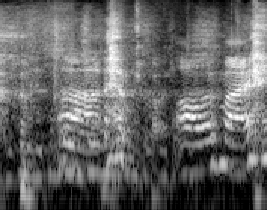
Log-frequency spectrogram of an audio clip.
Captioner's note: laughing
